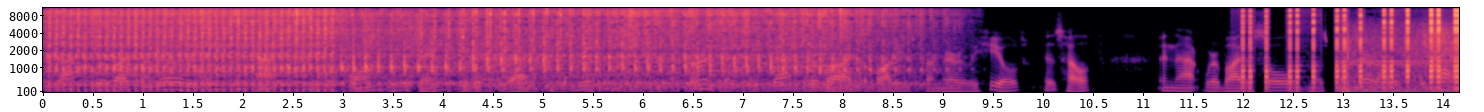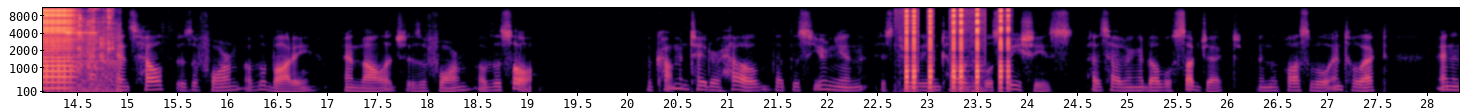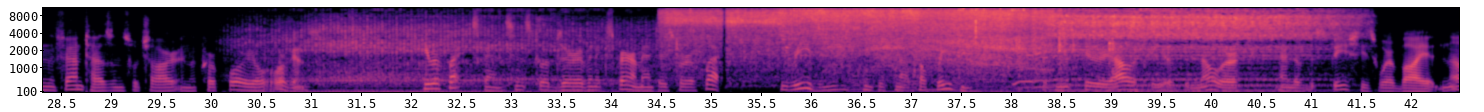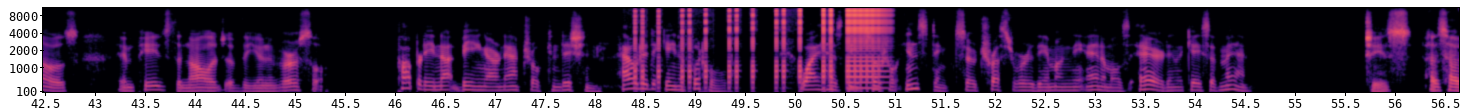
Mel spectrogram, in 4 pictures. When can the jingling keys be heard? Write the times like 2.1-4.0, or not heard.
12.9-14.9, 37.3-39.5.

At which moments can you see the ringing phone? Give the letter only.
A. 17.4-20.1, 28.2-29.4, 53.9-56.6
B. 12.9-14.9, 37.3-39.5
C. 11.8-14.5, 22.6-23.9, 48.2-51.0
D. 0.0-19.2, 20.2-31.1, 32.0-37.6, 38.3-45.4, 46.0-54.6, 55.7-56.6
C.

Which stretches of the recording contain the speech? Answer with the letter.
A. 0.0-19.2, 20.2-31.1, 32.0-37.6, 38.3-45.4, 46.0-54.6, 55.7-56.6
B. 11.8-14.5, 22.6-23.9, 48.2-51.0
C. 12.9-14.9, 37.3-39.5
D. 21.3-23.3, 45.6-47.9
A.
